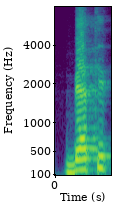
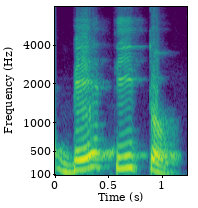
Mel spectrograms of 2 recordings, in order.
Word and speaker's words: ব্যতীত: অনেক সময় প্রভাব ফেলে এখানে ব্যতীত না হয়ে উচ্চারণ হবে বেতীত অর্থাৎ জফলা থাকার কারণে একার যুক্ত হবে পি তু ব্যতীতু এখানে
